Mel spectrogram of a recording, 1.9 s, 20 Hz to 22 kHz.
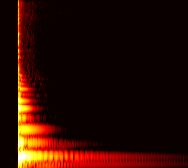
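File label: Cello pizz fortissimo sul D Eb4; MIS Pitches - 2014; Strings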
